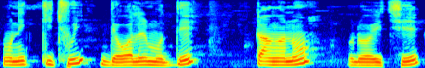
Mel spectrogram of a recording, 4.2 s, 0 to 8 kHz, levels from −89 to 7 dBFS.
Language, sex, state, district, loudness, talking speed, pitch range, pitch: Bengali, male, West Bengal, Cooch Behar, -14 LUFS, 85 wpm, 145-170 Hz, 155 Hz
